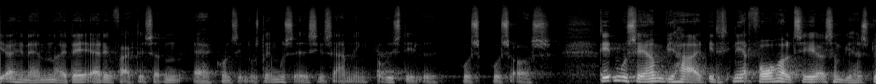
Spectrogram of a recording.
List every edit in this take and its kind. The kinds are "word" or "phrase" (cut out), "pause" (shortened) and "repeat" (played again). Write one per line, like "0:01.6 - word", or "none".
0:03.2 - word
0:03.8 - word
0:04.8 - repeat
